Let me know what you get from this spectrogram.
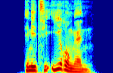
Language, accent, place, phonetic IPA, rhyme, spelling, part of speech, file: German, Germany, Berlin, [ˌinit͡siˈiːʁʊŋən], -iːʁʊŋən, Initiierungen, noun, De-Initiierungen.ogg
- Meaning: plural of Initiierung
